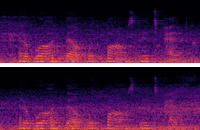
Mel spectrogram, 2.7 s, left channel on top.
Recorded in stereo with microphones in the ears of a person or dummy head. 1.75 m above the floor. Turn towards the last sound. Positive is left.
turn(degrees=10)  # may be behind; listen again after turning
